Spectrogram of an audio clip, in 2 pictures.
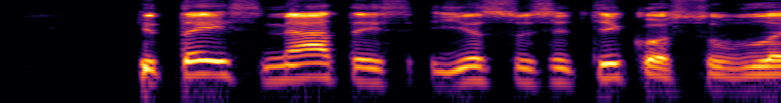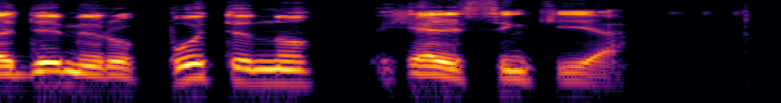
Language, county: Lithuanian, Kaunas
